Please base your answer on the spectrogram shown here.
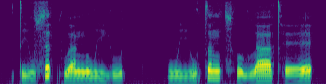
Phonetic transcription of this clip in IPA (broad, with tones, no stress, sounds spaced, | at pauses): t̪ iː˨˩ w s ɐ˥ t̚ kʷ aː˨ ŋ o˧ w iː˨˩ j uː˨˥ t̚ | w iː˨˥ w t̪ ɐ˥ ŋ t͡sʰ o˨˩ w l aː˥ t̪ʰ ɛː˨˥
